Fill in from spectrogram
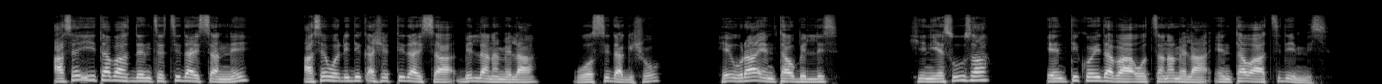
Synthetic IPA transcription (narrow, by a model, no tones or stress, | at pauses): ʔɐsɛjiːt̪ɐbaːs̬d̪ɛnt͡sɛt͡sːɪd̪ɐjsːɐnːɛ | ʔɐsɛwɔɗɪd̪ɪkʼɐʃ̬ɛt̪ːɪd̪ɐjsːɐbɪlːɐnɐmɛlɐ | wʔo̞ːsːɪd̪ɐɡɪʃɔ | hɛʊɾaːɛnt̪ːɐwbɪlːɪs | ʃɪnjɛsuːs̬ɐ | ɛnt̪ːɪkɔjɪd̪ɐbaːo̞ːt͡sːɐnɐmɛlɐʔɛnt̪ːɐwaːt͡sːɪd̪ɪːmːɪ̰s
